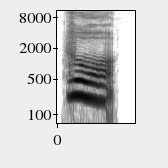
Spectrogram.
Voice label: "若", Chinese

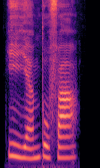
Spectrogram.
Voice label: "一言不发", Chinese

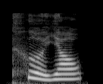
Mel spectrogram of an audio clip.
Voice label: "特邀", Chinese

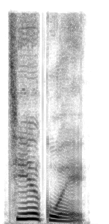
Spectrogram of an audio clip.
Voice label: "接轨", Chinese

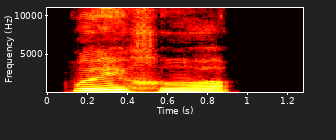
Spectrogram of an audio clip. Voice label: "为何", Chinese

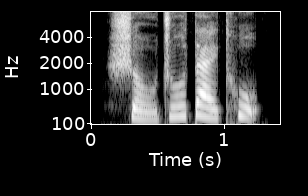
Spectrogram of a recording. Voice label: "守株待兔", Chinese

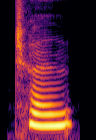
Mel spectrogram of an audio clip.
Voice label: "沉", Chinese

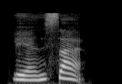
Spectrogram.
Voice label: "联赛", Chinese

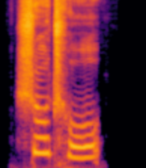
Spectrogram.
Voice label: "书橱", Chinese

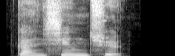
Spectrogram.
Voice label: "感兴趣", Chinese

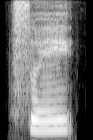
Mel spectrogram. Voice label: "随", Chinese

